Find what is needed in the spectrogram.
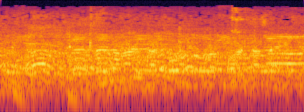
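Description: Crowd chatter: many people talking at once, their voices overlapping into a steady babble.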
